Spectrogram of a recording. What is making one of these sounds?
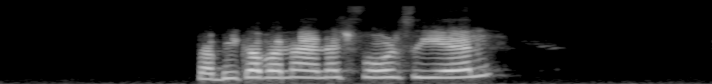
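A young woman speaks calmly through a headset microphone over an online call.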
